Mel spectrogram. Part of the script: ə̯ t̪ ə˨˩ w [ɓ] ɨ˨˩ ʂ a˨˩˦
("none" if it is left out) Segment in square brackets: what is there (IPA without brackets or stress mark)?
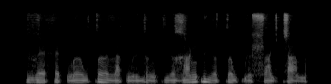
ɓ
